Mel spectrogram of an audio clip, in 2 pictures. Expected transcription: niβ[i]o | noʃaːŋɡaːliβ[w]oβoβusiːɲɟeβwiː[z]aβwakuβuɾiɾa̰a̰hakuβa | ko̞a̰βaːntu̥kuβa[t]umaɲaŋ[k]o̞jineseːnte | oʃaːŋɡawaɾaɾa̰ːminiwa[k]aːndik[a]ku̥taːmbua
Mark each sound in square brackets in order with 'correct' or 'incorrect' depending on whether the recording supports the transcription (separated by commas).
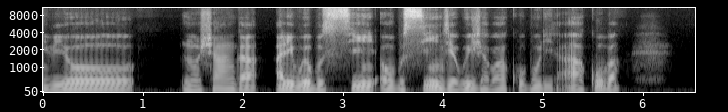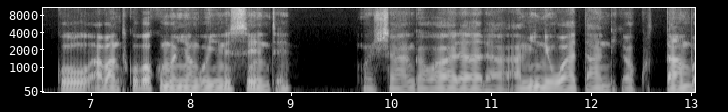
incorrect, correct, incorrect, incorrect, incorrect, incorrect, correct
